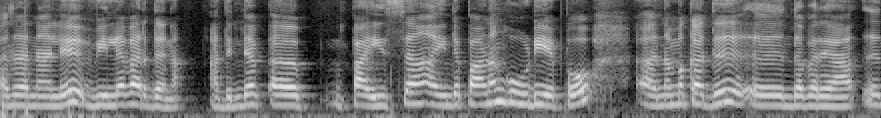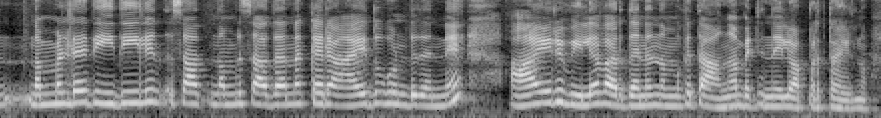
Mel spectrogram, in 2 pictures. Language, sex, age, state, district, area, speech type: Malayalam, female, 18-30, Kerala, Kannur, rural, spontaneous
